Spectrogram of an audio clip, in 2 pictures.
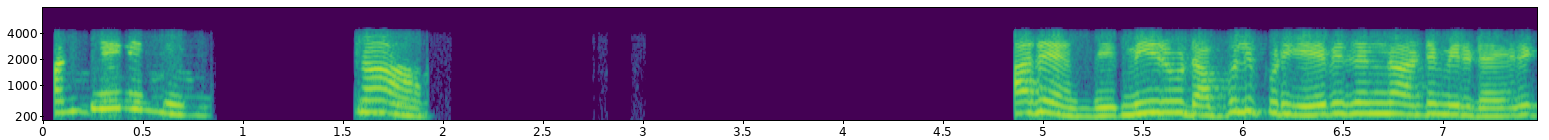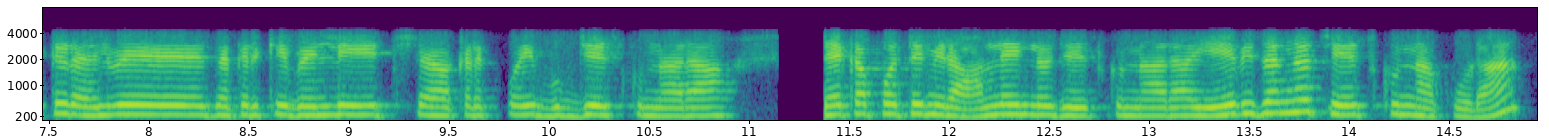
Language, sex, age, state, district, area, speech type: Telugu, female, 30-45, Telangana, Medak, rural, conversation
